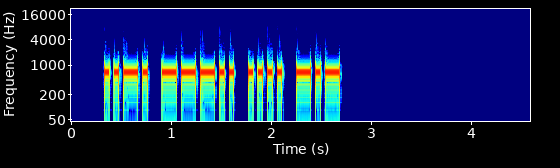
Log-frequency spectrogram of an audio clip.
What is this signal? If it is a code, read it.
Morse code, heard as a keyed tone, about 25 wpm, 700 Hz. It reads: F8HK
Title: DXCC-100 Call Signs - 4 Characters - 25wpm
